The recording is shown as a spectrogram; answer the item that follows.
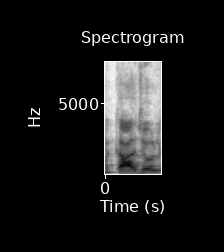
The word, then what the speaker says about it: काजोल: तो अजय देवगन काजोल की चापलूसी करते हैं। इसका प्रोनाउंसिएशन है कजोल, लेकिन आपको याद करना आसान हो इसलिए मैंने उसको बना दिया काजोल।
